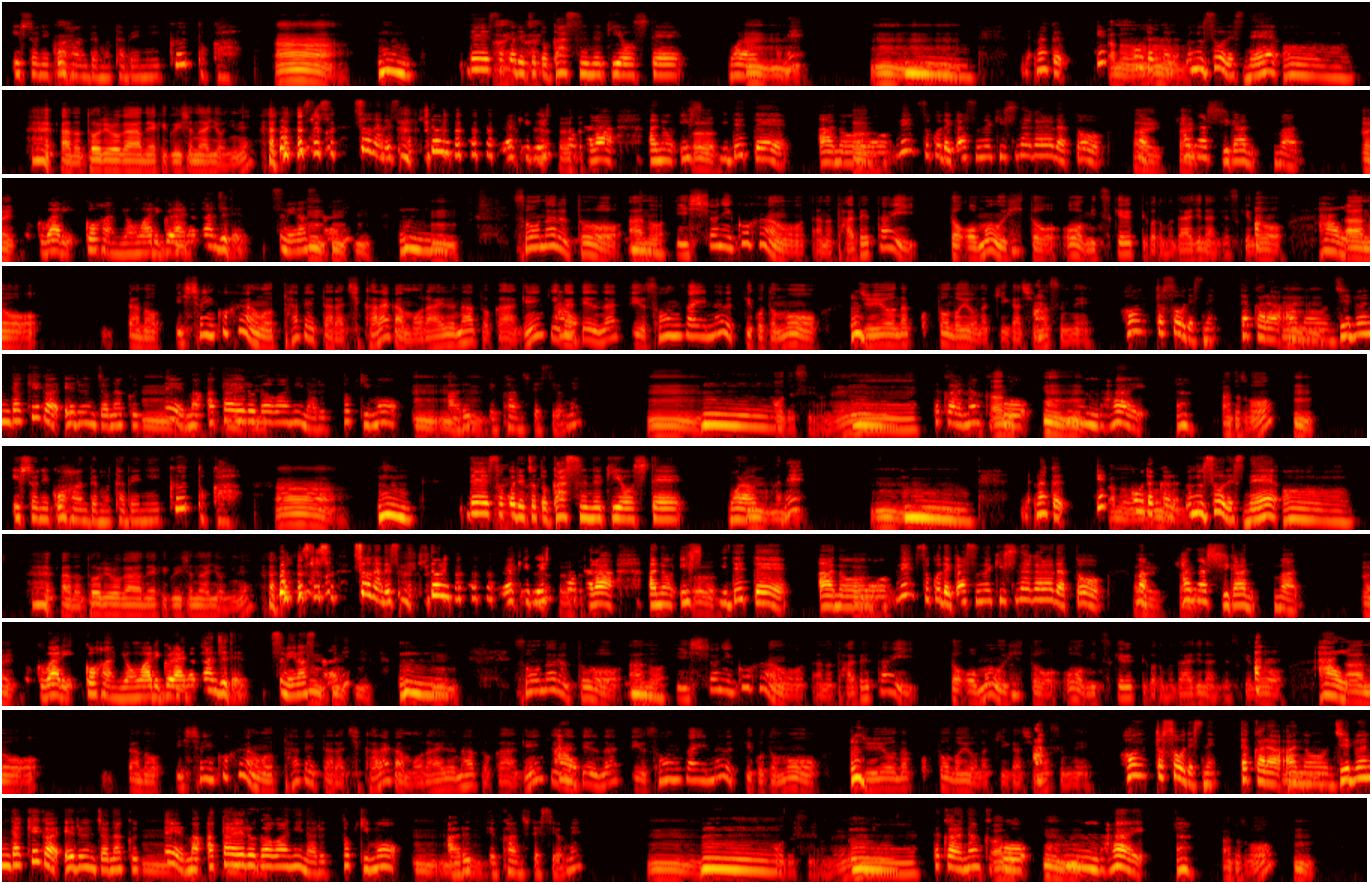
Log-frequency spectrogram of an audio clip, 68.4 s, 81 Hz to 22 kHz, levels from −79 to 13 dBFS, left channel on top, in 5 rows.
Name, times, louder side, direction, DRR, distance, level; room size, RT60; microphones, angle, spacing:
voice 1, 0.1-2.4 3.8-4.1 4.6-6.8 7.3-8.0 9.0-9.9 10.2-10.6 10.9-11.0 11.3-13.5 17.2-17.7 18.0-18.2 18.7-21.5 21.8-24.7 25.0-25.1 25.5-26.6 27.7-29.8 30.1-30.8 31.3-31.9 33.6-34.0 39.9-40.0 40.5-40.8 46.6-46.8 49.5-49.7 51.4-51.5 52.2-56.1 56.3-58.0 58.3-58.7 59.2-60.5 61.7-62.5 63.2-63.7 64.1-65.0 65.3-66.1 66.5-66.6, right 4 dB, 50° right, 0.4 m, -30 dB
voice 2, 2.7-3.5 4.9-5.4 7.4-8.0 8.7-9.6 11.1-11.9 13.9-16.4 17.7-17.8 19.0-19.4 20.6-20.8 22.2-22.5 25.0-25.7 27.3-27.5 29.1-29.2 30.4-31.1 31.6-36.5 36.8-40.1 40.8-41.4 42.0-49.2 49.6-50.1 50.4-51.9 53.8-54.3 56.1-56.5 56.9-57.4 58.8-59.5 61.2-61.8 62.4-63.9 64.6-64.9 65.1-65.6 66.9-67.8, left 3 dB, 35° left, 0.4 m, -37 dB
4.8 x 2.3 x 2.5 m
head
